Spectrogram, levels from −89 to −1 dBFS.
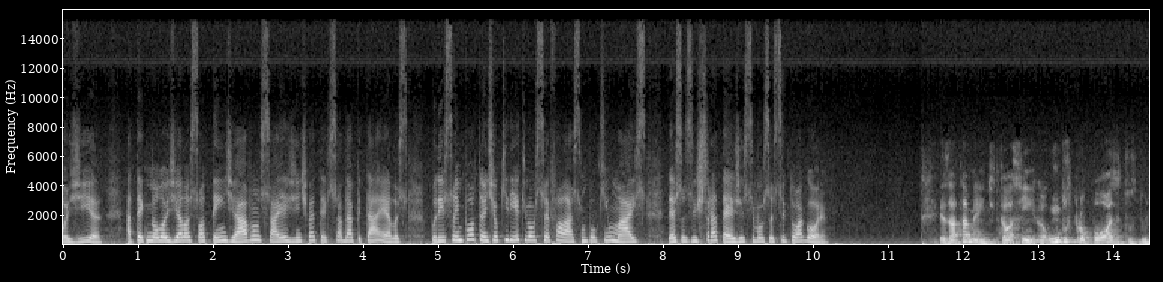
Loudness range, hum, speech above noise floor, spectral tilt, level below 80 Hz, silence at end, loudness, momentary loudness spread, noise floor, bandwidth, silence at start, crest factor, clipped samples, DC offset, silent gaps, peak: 3 LU; 60 Hz at -50 dBFS; 30 dB; -6.5 dB/octave; -38 dBFS; 0 s; -20 LUFS; 8 LU; -50 dBFS; 16 kHz; 0 s; 16 dB; under 0.1%; under 0.1%; none; -4 dBFS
